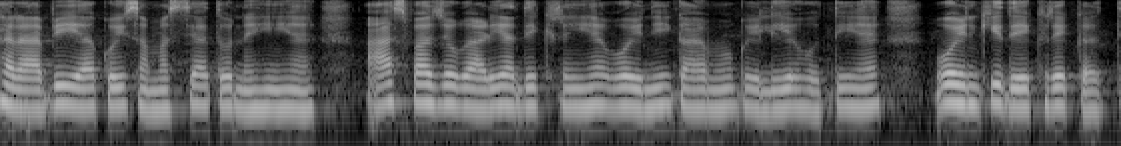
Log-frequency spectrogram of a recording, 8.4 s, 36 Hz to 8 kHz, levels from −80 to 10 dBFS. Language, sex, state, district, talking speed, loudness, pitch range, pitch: Hindi, female, Maharashtra, Pune, 170 wpm, -21 LUFS, 150-165 Hz, 155 Hz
